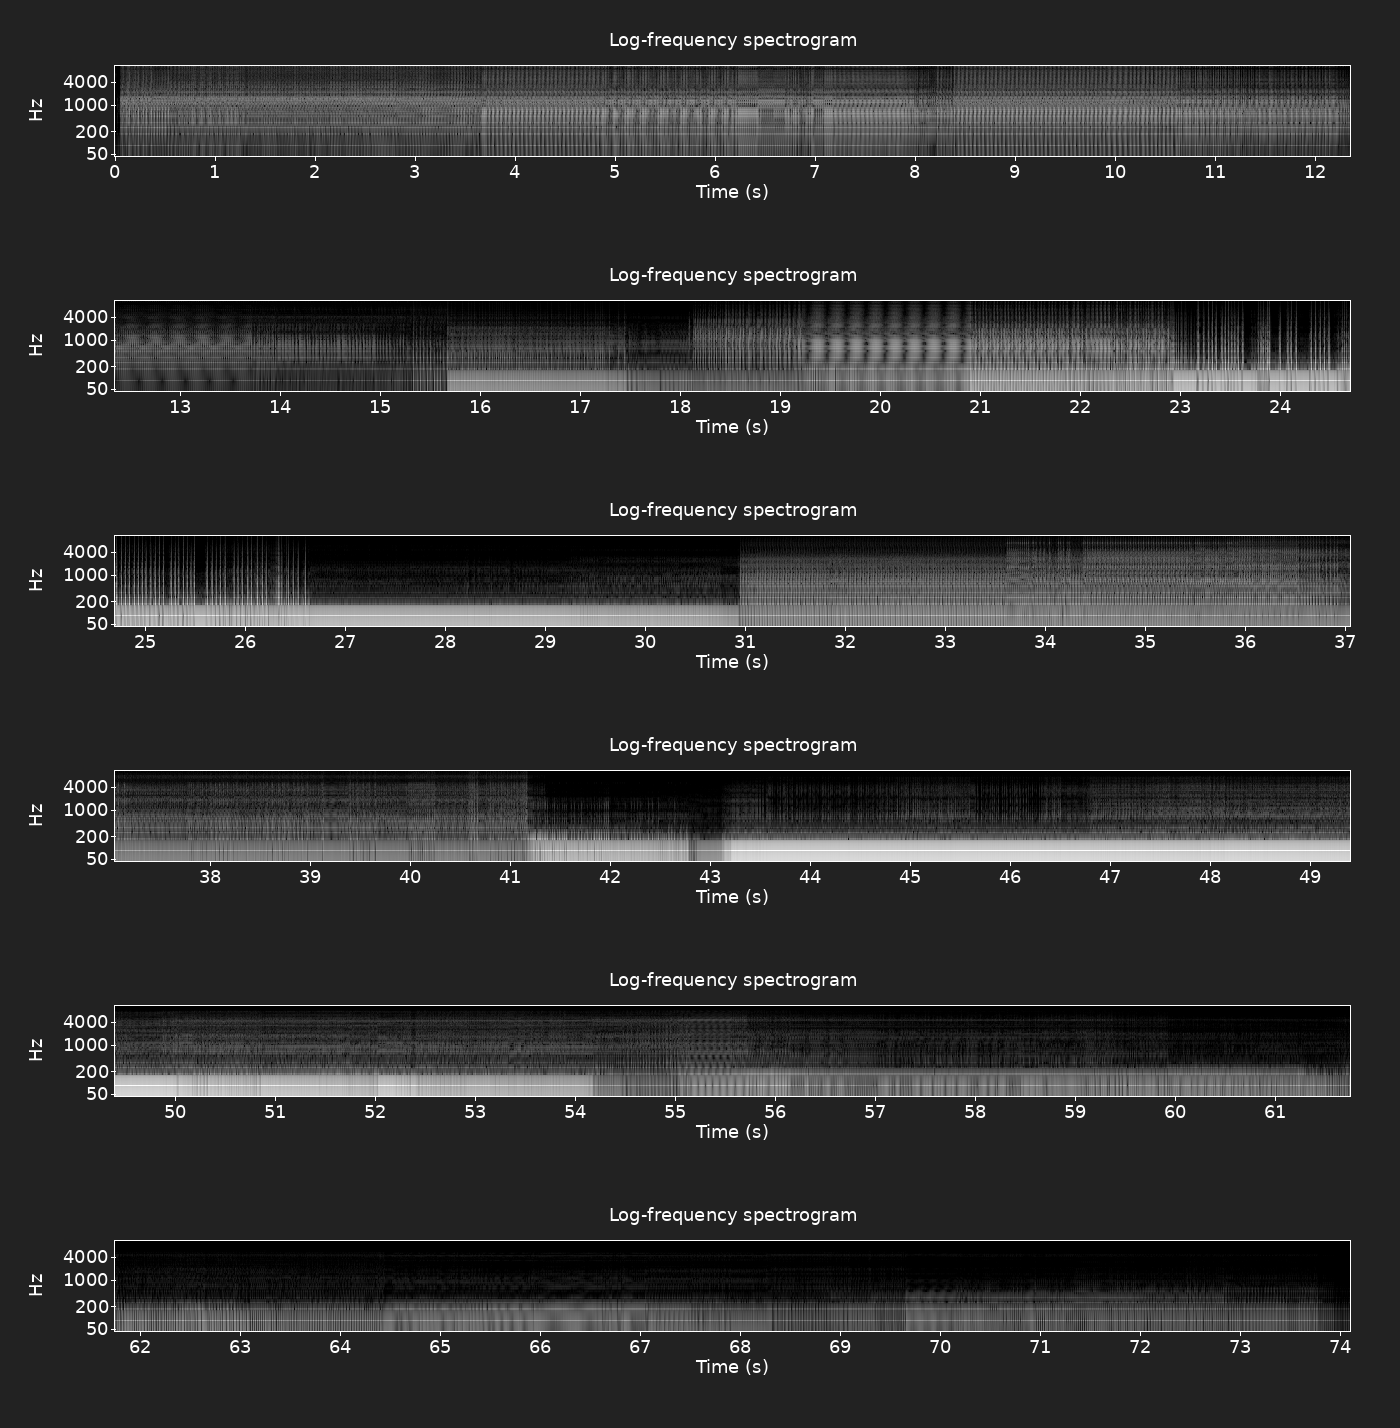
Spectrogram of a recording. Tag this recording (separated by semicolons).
microphones; data; solenoids; computer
